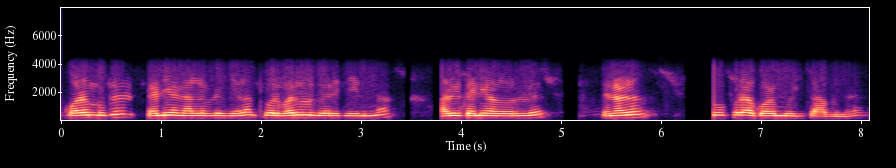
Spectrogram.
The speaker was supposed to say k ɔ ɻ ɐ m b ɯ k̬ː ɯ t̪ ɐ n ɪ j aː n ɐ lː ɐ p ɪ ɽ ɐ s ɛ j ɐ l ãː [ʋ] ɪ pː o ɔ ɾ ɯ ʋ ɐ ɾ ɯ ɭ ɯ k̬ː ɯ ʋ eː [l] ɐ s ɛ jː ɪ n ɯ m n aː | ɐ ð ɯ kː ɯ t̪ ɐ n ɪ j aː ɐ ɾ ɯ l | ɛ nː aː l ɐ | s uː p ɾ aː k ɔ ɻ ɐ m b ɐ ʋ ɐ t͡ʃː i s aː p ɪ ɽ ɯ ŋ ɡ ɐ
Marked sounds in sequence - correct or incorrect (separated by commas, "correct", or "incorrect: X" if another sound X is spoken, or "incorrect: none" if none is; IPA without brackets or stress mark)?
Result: incorrect: none, incorrect: ɾ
